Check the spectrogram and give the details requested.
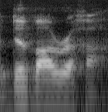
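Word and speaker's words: דְּבָרְךָ: bet right before it, I've got a method there to tell you to pronounce that as a long A and pronounce the shava as vocal. So devaracha, your word, man.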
